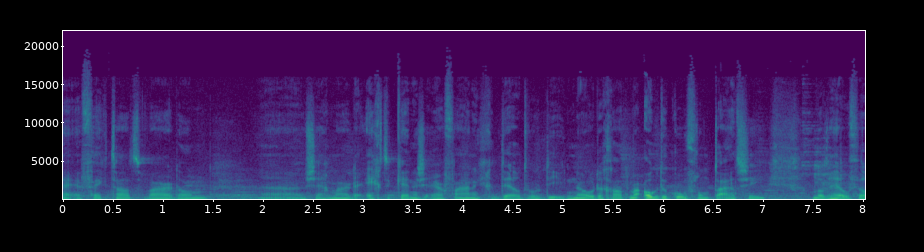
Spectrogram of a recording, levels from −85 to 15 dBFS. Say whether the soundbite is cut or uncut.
uncut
